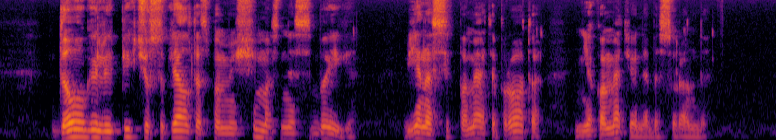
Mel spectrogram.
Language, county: Lithuanian, Kaunas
